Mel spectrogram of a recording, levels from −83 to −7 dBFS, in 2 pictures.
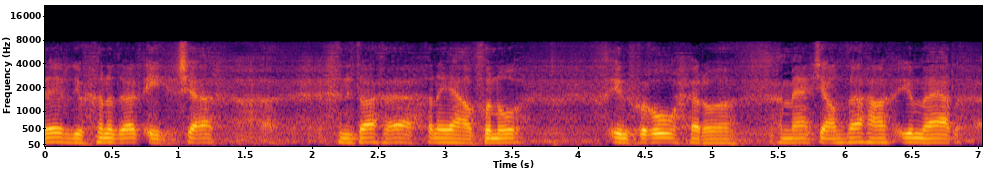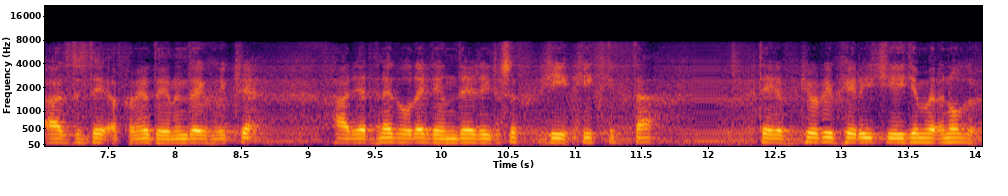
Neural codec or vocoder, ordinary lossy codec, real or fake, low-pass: codec, 16 kHz, 0.5 kbps, X-Codec, WavLM features, trained on Multilingual LibriSpeech; none; fake; none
